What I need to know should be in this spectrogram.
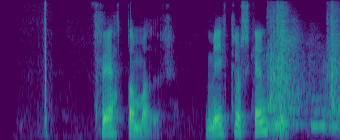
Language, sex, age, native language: Icelandic, male, 20-29, Icelandic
